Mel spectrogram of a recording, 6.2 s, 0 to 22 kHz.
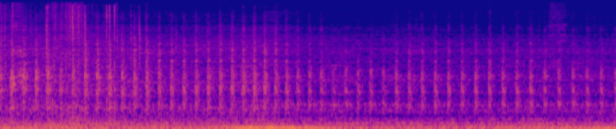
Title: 2008 Cadillac CTS (Engine Knock)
